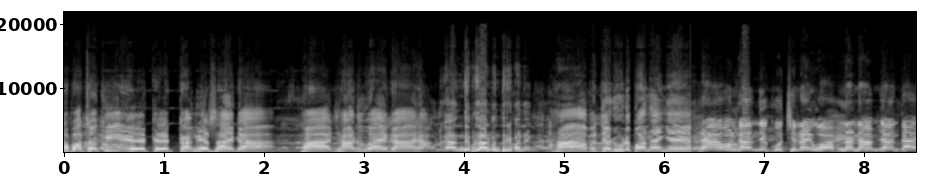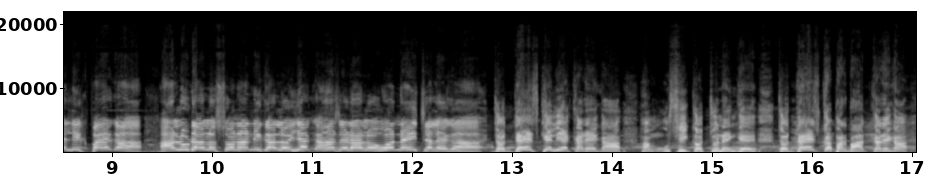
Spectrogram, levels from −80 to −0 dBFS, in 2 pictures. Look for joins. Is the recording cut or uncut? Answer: cut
